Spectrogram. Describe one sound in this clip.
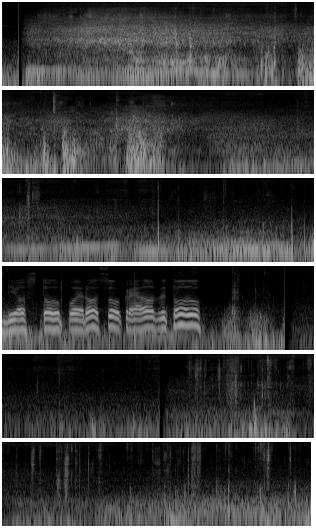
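Tyres roll and rumble over a paved road.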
